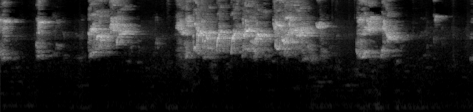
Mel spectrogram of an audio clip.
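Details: Lovebirds eating corn on the cob, making bursts of piercing, buzzy chirps and extended chattering phrases with brief silences.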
